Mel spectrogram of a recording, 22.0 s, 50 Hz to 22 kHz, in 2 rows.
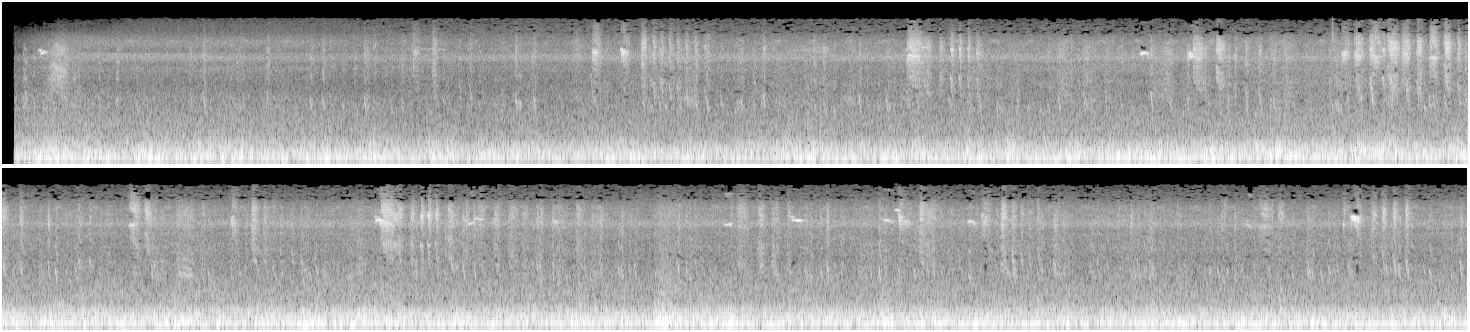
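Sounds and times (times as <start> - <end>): hummingbirds chattering: 0.1 - 21.9
steady low hum: 0.1 - 21.9.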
